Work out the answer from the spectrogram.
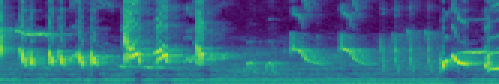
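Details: Orange-headed thrush song for encouraging moulting, non-singing birds: fast chattering notes, descending whistled slurs and short trills run together, with a low hum underneath.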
